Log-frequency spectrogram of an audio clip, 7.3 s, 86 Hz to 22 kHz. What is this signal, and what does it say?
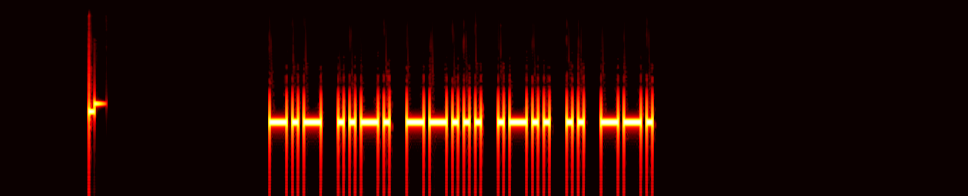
Morse code, heard as a keyed tone, about 28 wpm, 700 Hz. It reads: KF7LIG
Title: USA Call Signs 28wpm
